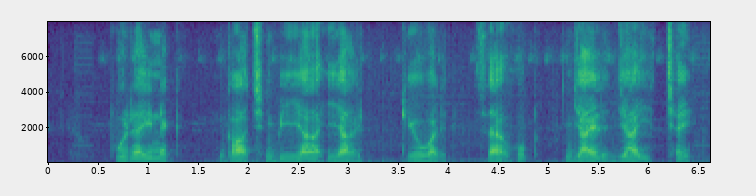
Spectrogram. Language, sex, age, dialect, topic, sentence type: Maithili, male, 18-24, Bajjika, agriculture, statement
